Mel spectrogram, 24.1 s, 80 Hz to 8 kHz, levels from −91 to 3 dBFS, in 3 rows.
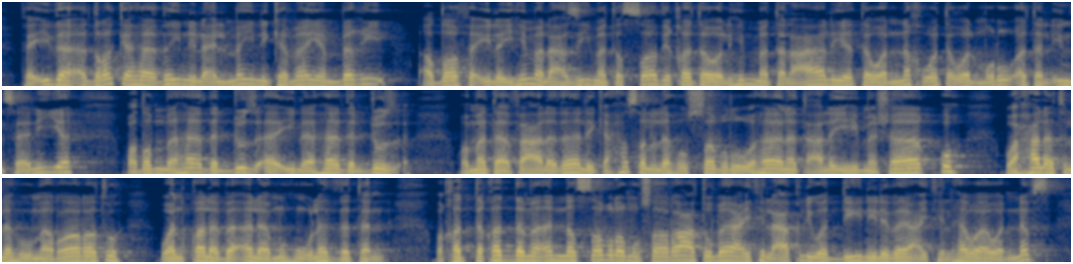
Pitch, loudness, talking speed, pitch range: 130 Hz, -22 LUFS, 115 wpm, 115-150 Hz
